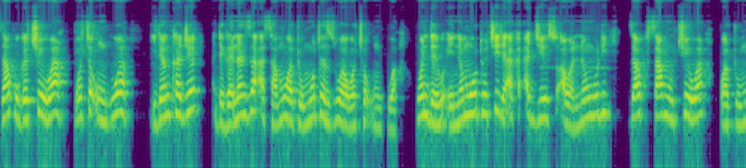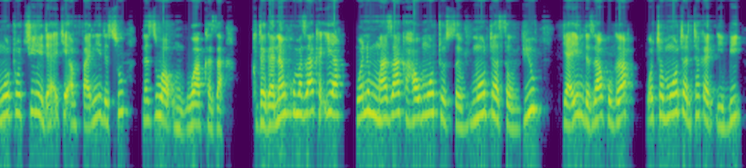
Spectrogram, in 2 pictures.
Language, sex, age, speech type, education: Hausa, female, 30-45, spontaneous, tertiary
